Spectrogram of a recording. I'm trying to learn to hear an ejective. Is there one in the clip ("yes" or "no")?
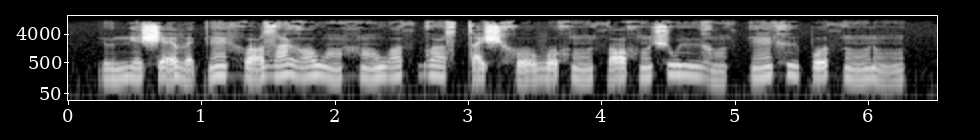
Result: no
